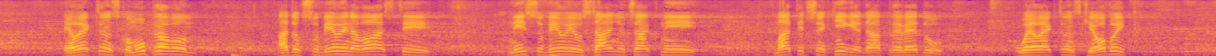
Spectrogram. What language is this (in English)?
Serbian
